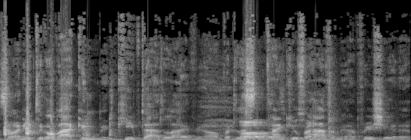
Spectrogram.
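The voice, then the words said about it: Thick Irish accent. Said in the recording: “his Irish accent ... the thickness ... the tick Irish accent ... It's a tick Irish accent.”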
